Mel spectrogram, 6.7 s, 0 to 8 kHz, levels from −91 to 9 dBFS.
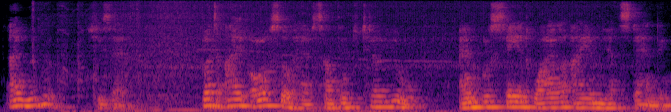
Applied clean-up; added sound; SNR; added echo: none; Engine starting / Car; 20 dB; reverberation time 0.7 s.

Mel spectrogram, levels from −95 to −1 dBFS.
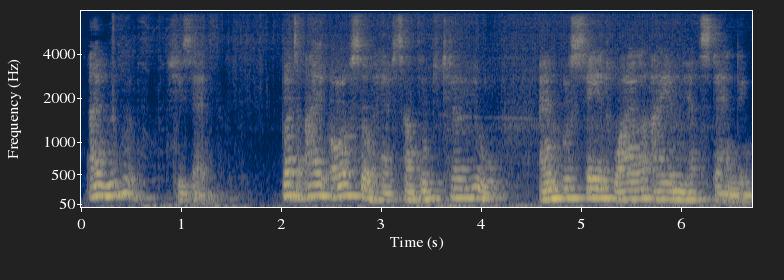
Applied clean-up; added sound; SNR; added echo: neural separator model SepFormer DNS4.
